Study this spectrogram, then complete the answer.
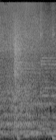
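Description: Swarm of bees buzzing in a dense, steady drone that stays close and fills the whole moment, staged for a laptop-lifting myth test.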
